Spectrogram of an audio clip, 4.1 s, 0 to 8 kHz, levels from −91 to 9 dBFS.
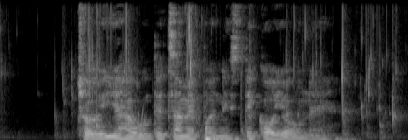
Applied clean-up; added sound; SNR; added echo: none; Bathtub (filling or washing); 16 dB; reverberation time 0.3 s.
